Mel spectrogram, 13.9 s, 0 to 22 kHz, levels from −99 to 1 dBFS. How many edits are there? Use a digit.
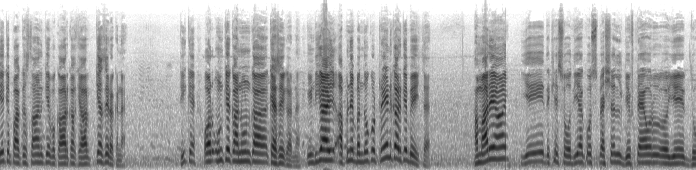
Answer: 1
